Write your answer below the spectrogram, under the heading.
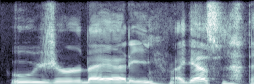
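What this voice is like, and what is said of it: Bad Jack Nicholson impression. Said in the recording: “That sounded weird. That was a very bad Jack Nicholson impression”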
